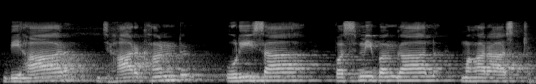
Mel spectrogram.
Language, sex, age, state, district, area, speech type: Hindi, male, 45-60, Bihar, Samastipur, urban, spontaneous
